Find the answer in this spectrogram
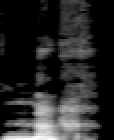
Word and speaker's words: ankh: It is, in ancient Egyptian, it is nakh. And nakh is equated to ankh. But the writing and the good pronunciation is nakh.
